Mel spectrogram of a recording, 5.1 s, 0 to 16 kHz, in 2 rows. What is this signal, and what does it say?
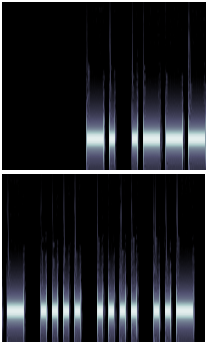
Morse code, heard as a keyed tone, about 17 wpm, 700 Hz. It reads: N1HHU
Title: USA Call Signs - 5 Characters - Repeated 2x - 17wpm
